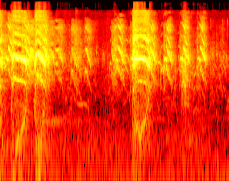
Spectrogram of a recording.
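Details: Green rose-ringed parakeet calls meant to prompt mating and singing in other parakeets: two loud piercing squawk pairs separated by quieter, clipped chattering notes.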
